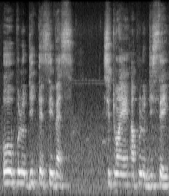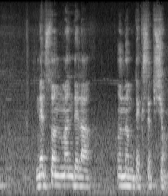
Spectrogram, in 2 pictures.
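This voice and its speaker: A man reciting a poem of tribute in a solemn, oratorical manner with measured phrasing. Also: medium pitch, little pitch movement. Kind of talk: declaimed poetry recital. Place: live recital at a public tribute event. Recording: distant microphone with faint noise.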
